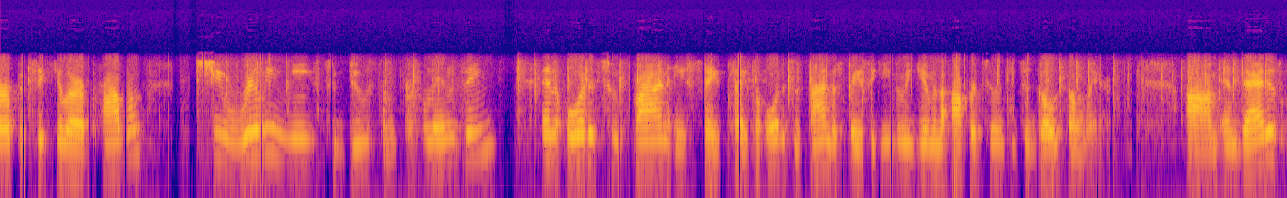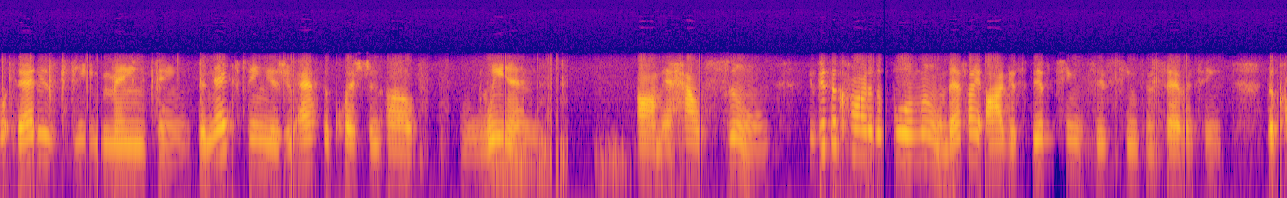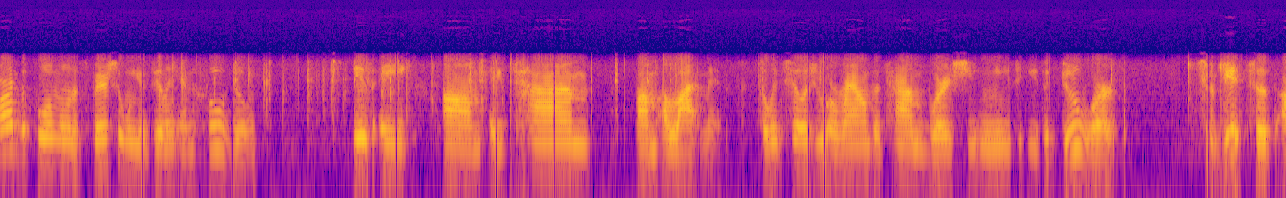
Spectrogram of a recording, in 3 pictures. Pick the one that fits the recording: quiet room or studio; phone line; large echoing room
phone line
